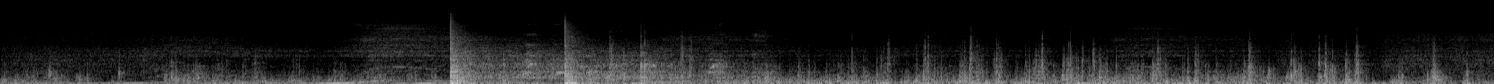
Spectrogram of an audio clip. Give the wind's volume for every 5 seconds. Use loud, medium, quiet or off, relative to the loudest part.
medium, loud, loud.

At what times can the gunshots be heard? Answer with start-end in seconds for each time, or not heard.
4.5-7.8.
